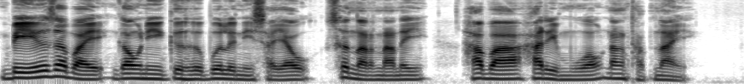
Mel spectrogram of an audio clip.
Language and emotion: Bodo, neutral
